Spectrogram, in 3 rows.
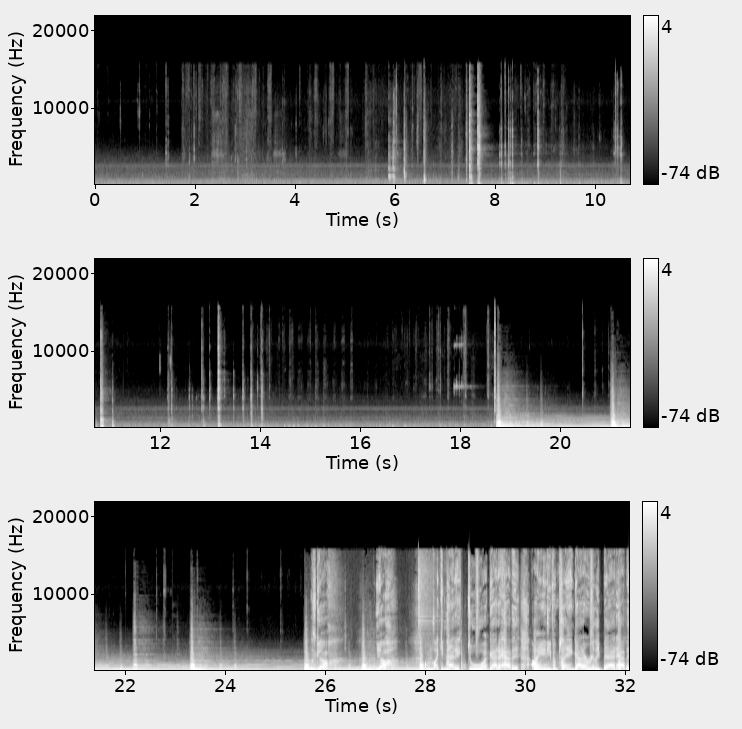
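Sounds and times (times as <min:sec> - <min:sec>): faint steady hum: 0:00.0 - 0:18.8, 0:24.2 - 0:32.0
tools clicking and knocking: 0:07.4 - 0:09.4, 0:12.2 - 0:15.8
music: 0:18.7 - 0:32.0.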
